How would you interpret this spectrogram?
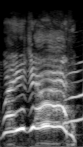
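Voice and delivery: high, loud panicked yell; re-enacted frantic disbelief; retold panic. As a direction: shout it in mock alarm. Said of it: "Pure panic".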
